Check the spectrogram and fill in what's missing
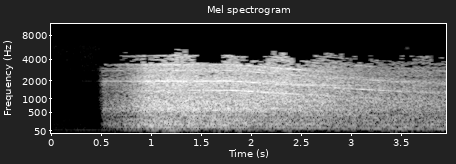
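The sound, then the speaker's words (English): A loud engine roar of Luke's E-wing starfighter, landed near a beach, bursts in abruptly, holds steady as a dense jet-like rumble, then eases slightly as the engines are shut down. No voices. “As soon as Luke shut down the engines, he could hear the wind howling outside.”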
